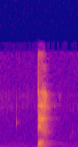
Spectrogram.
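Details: Single short, abrupt infant cough in a quiet room.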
